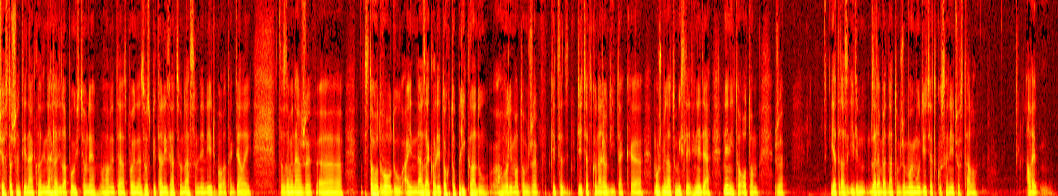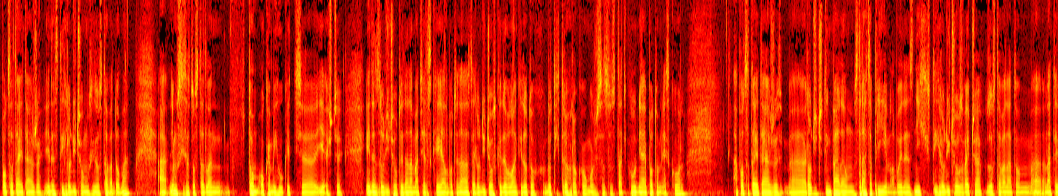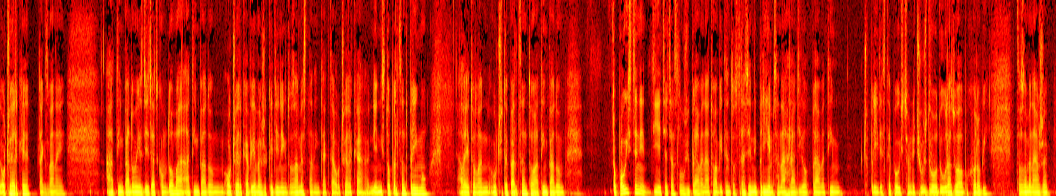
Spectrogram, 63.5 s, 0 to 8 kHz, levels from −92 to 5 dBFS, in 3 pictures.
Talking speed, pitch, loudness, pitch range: 185 wpm, 95 Hz, -18 LUFS, 95-105 Hz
